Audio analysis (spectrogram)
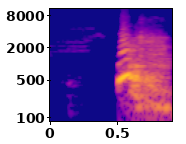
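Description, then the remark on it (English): A single sharp sneeze bursts out after a moment of near silence, loud and abrupt with a breathy, noisy tail. “Bless you.”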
